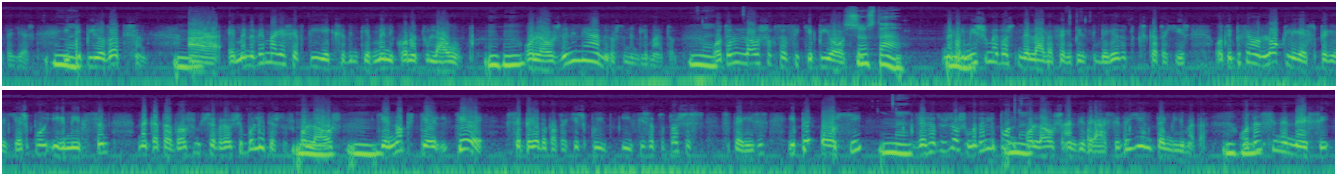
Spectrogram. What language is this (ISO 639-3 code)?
ell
